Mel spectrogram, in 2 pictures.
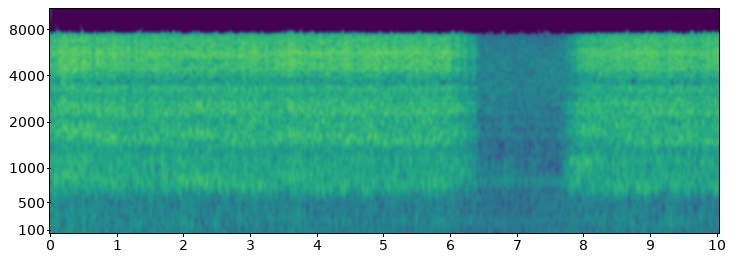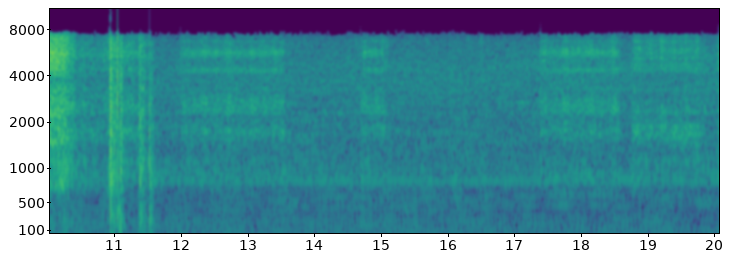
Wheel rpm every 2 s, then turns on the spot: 200, 200, 190, 40, 160, 70, 20, 10, 0, 30.
10-12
